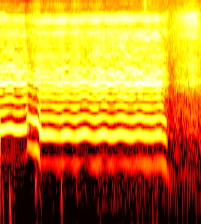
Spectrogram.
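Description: A woman singing a sertanejo song unaccompanied, holding a long note with vibrato that steps down in pitch just after the start. She takes a breath near the end.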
